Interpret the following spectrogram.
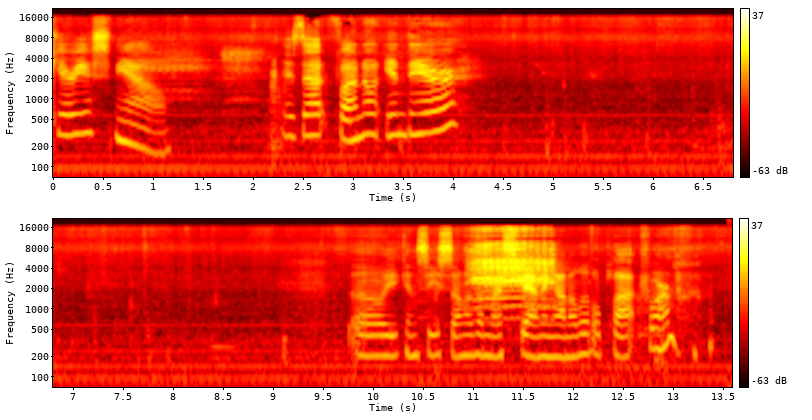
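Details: Farm lambs topped up from a hand-made bottle feeder twice daily at Ewetopia Farms: a few sharp, falling bleats early, a long quiet stretch with low hum, then a burst of overlapping wavering bleats near the end.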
